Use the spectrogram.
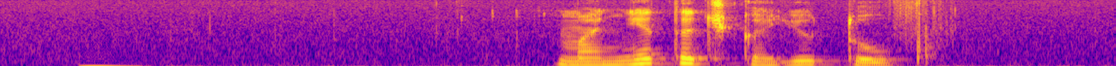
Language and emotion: Russian, neutral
